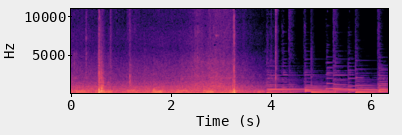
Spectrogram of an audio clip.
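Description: Room noise with a steady low rumble and two sharp knocks of objects being handled on a table, then about four seconds in it gives way to background music with a light melody.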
